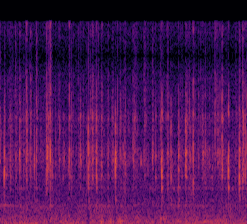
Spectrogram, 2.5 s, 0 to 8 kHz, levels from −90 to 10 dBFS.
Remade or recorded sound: recorded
